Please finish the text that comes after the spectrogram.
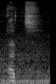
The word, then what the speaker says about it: Ath: On a hâte. Hâte. Ça s'écrit ATH. ATH. ATH.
